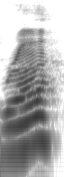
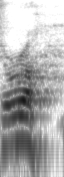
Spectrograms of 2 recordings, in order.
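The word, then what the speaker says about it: روح: Is it Ruh? Ruh, which means Ruh? spirit, Arabic. Ruh. Roll your tongue. Ruh. It's not Ru, it's Ruh.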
